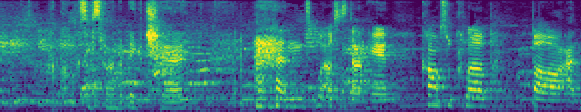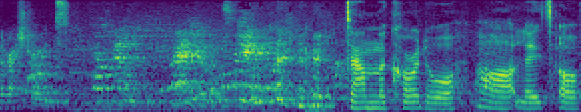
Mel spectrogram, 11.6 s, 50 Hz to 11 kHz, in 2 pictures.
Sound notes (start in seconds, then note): 8.1 giggles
